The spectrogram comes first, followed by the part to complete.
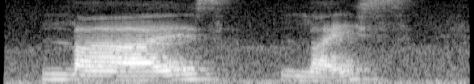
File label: lies lice, ontario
